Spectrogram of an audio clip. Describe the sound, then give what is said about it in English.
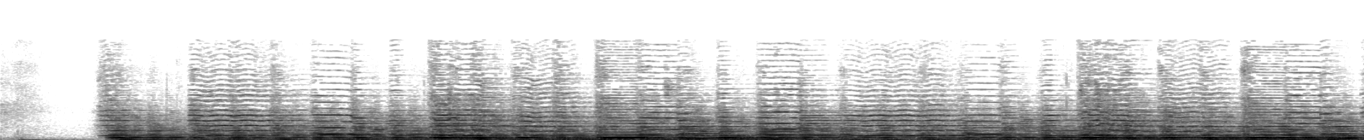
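Four bars of Mozart, played a second time, start after a brief silence and play steadily and fairly loud, rich layered harmonies sustained throughout with no voices. “One more time, see if you can hear it all.”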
